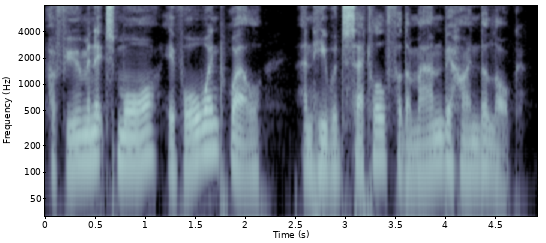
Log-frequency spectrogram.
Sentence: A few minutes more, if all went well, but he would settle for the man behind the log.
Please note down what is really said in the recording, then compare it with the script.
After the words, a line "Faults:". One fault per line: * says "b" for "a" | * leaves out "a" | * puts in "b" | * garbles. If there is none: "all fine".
A few minutes more, if all went well, and he would settle for the man behind the log.
Faults:
* says "and" for "but"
